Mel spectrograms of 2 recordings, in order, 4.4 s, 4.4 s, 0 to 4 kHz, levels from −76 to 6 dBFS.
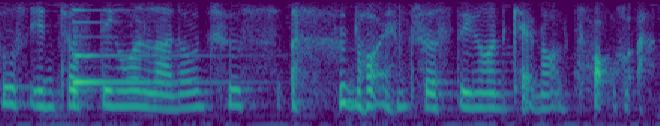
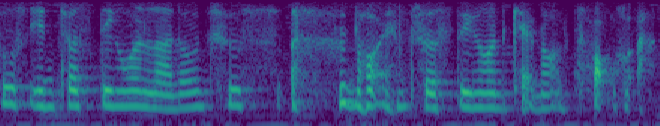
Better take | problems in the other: second | background sound (Bowed string instrument); 4 dB below the speech

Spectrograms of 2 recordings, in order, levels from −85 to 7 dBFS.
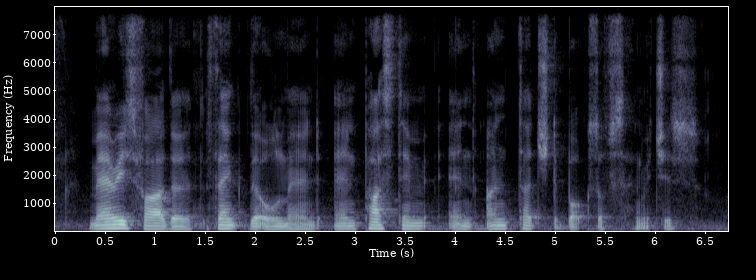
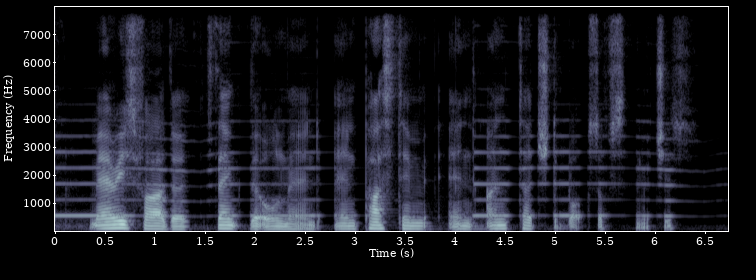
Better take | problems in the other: first | noise reduction (neural mask model RNNoise)

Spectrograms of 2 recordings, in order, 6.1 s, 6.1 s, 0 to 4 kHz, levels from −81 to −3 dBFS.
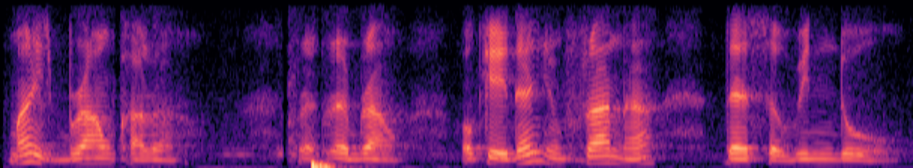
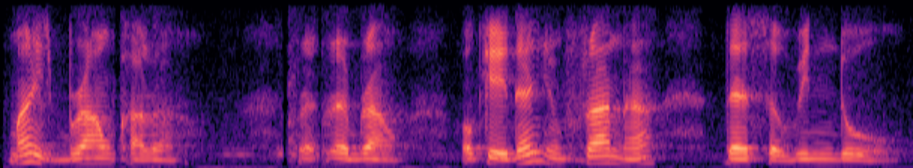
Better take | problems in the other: second | background sound (Bass drum); 2 dB below the speech

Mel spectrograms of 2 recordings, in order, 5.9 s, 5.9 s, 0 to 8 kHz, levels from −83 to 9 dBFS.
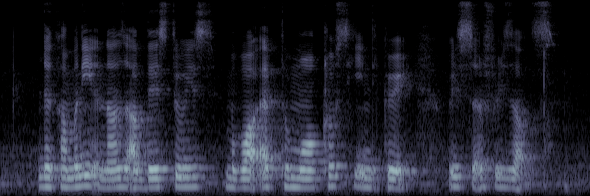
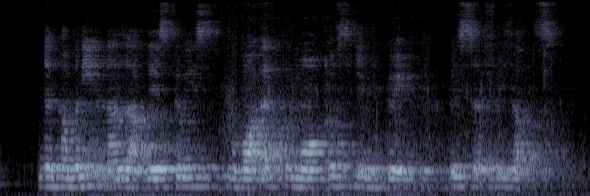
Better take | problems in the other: first | noise reduction (neural separator model SepFormer DNS4)

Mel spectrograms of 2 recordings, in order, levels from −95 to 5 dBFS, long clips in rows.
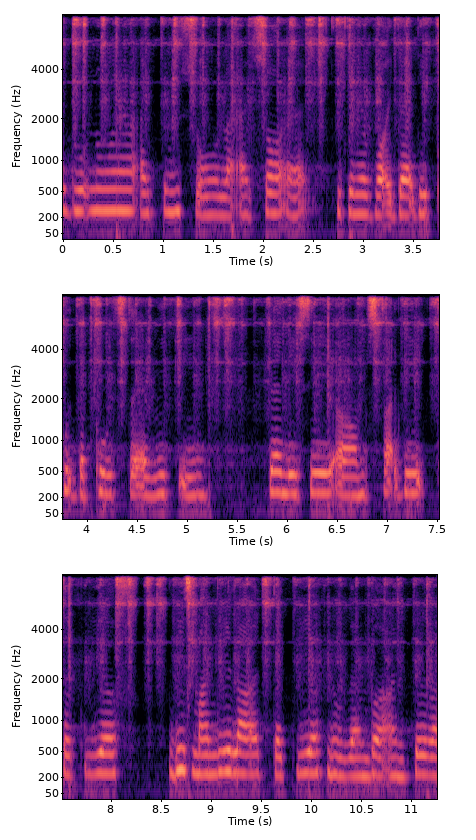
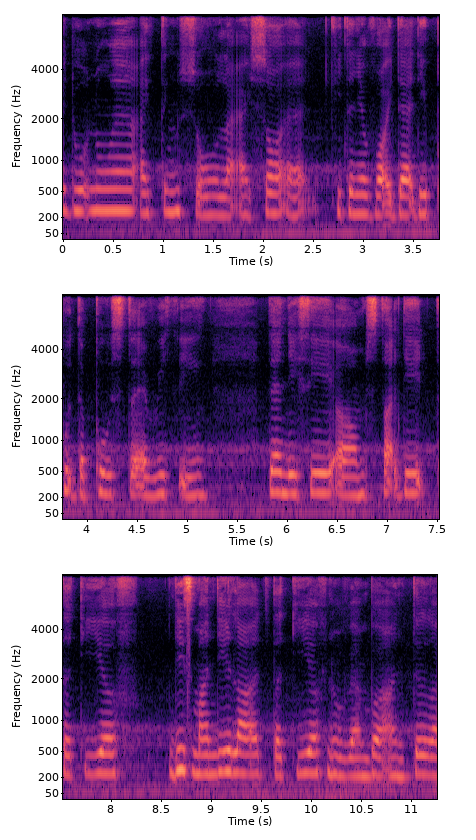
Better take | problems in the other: second | noise reduction (neural mask model RNNoise)

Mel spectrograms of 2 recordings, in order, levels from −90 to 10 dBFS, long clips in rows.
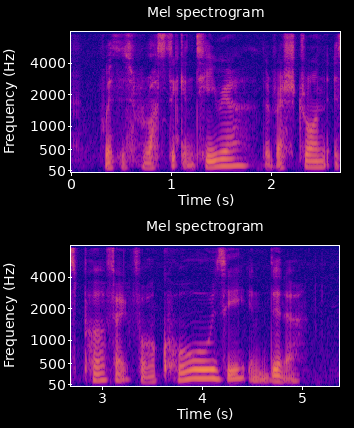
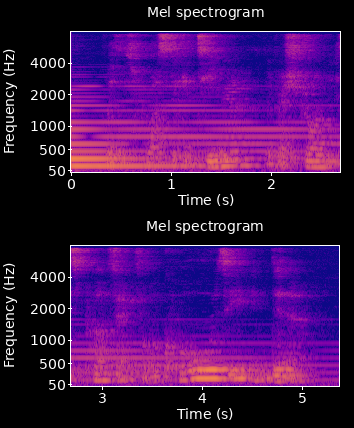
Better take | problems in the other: first | background sound (Piano); 2 dB below the speech // room echo; dies away in 0.6 s

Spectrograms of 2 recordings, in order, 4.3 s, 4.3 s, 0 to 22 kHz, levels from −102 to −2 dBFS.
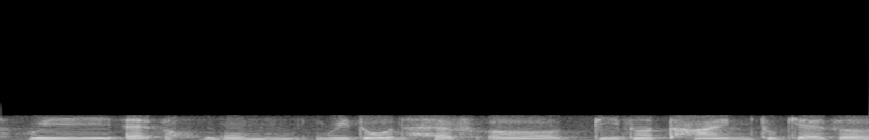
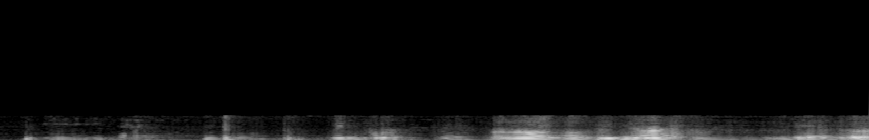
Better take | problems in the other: first | noise reduction (neural mask model DeepFilterNet 3)

